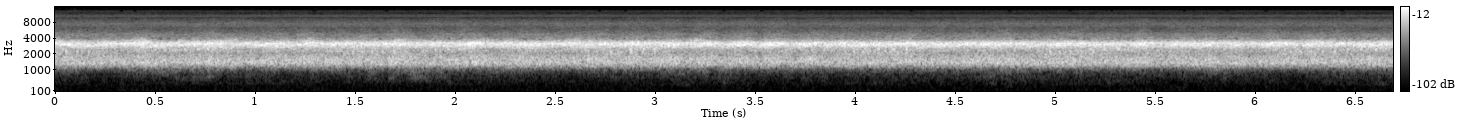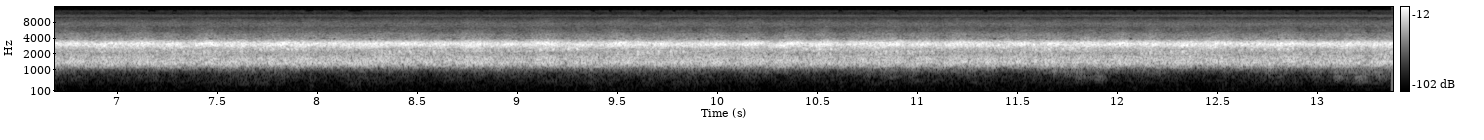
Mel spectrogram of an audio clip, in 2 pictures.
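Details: Night chorus of frogs echoing across a moonlit countryside paddy with bare water, not yet planted: a thick, constant trilling mass of calls, even and unbroken from start to finish, with nothing else audible.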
